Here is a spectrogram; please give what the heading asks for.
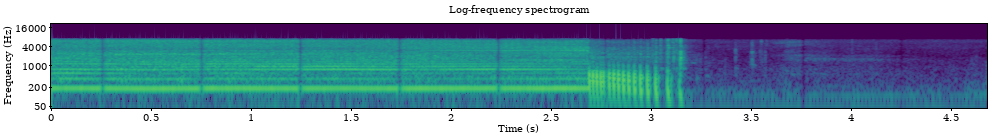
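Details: Echo hedge trimmer after repair, cutting bushes: small two-stroke holds a steady, high, even buzz under cutting load, then shuts off cleanly; running properly.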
